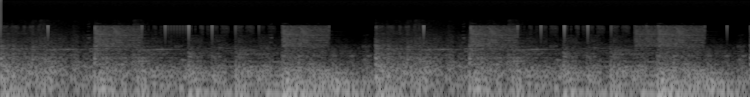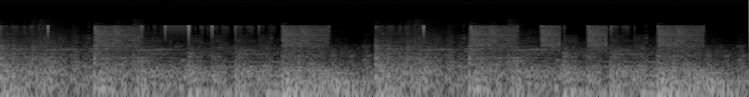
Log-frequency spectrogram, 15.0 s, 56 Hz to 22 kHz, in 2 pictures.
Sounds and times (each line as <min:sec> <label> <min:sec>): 0:00.0 Drum 0:14.9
